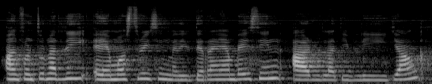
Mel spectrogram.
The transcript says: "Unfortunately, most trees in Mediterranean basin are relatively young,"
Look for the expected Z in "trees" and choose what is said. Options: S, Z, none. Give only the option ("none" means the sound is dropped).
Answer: S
